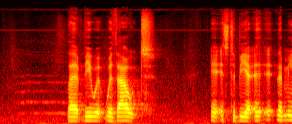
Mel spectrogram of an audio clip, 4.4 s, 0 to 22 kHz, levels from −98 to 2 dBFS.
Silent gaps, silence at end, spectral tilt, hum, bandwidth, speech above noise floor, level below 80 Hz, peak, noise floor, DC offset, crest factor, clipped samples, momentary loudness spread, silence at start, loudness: none; 0 s; -4 dB/octave; none; 17 kHz; 32 dB; -64 dBFS; -4 dBFS; -56 dBFS; under 0.1%; 22 dB; under 0.1%; 9 LU; 0.9 s; -24 LUFS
